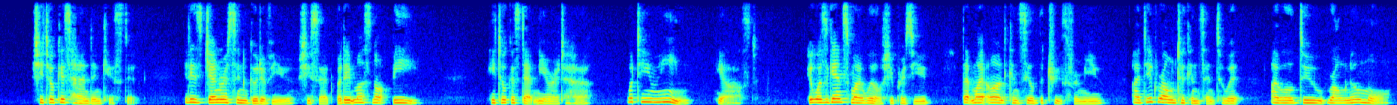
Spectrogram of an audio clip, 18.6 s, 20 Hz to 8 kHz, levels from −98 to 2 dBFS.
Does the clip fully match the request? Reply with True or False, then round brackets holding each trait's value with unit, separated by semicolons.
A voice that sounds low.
False (200 Hz)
